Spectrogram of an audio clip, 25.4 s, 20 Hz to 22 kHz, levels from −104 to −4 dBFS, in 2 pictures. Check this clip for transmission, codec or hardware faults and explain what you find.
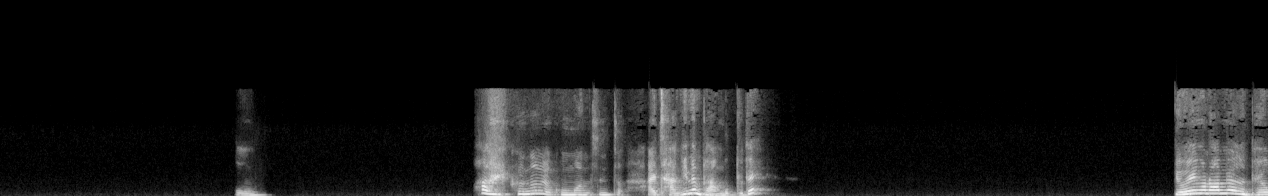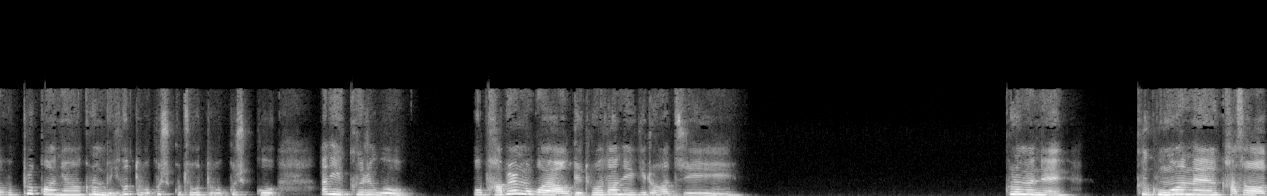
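The speech has five brief stretches where lost packets were rebuilt from error correction: 6.69–6.83 s, 12.11–12.17 s, 14.47–14.49 s, 18.65–18.79 s and 24.09–24.31 s, rebuilding roughly 80, 40, 20, 80 and 120 ms of audio. Each following packet carried a low-bitrate backup copy that the decoder played in place of the missing one. There is no dropout, but those moments sound rougher and noisier. On a waveform the signal stays continuous. On a spectrogram these spots show as short, grainier, less sharply defined patches.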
